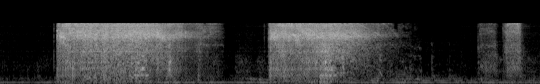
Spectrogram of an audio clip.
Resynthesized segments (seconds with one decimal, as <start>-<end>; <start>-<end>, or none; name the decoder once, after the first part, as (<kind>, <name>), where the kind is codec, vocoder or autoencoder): 0.0-0.8 (codec, HILCodec); 1.5-3.3; 4.6-5.4

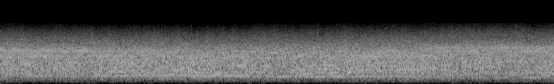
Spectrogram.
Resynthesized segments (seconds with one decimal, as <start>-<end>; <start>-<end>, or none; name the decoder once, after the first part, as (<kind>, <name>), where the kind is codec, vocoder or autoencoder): 0.0-1.2 (vocoder, BigVGAN v2); 2.3-5.5

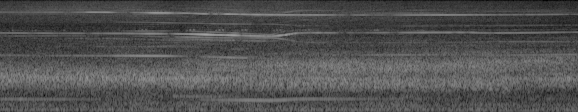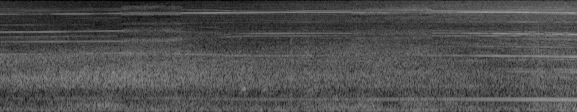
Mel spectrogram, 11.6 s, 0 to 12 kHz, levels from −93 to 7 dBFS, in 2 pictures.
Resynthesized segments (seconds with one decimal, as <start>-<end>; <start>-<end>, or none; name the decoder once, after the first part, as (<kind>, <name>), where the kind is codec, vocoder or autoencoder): 7.0-7.6 (autoencoder, DAC-VAE); 9.3-10.1

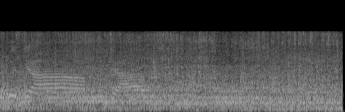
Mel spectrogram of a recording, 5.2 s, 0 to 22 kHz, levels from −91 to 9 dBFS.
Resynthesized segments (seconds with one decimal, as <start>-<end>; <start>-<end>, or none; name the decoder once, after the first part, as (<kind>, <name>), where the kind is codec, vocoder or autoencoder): 0.9-1.4 (vocoder, Vocos); 3.7-4.4

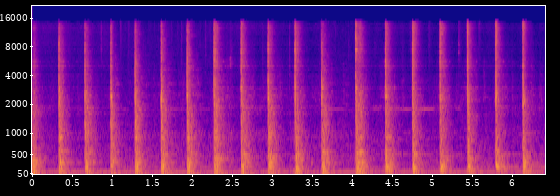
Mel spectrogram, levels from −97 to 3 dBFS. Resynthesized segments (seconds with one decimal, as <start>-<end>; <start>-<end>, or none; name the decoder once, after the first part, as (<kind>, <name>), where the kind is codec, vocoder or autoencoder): 0.0-1.0 (codec, SNAC); 2.3-3.6; 4.1-6.4

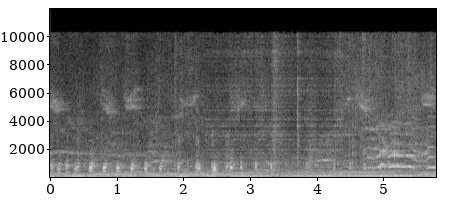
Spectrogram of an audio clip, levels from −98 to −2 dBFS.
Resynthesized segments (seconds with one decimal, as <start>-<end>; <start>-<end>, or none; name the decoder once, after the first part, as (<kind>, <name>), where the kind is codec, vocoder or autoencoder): 2.3-4.4 (codec, SNAC)

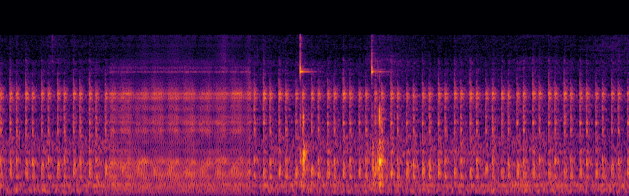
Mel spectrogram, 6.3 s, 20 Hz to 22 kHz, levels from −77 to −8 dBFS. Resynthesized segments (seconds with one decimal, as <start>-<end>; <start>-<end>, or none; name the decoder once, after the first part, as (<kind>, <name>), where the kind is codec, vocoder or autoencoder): 1.1-2.5 (vocoder, WaveNeXt)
